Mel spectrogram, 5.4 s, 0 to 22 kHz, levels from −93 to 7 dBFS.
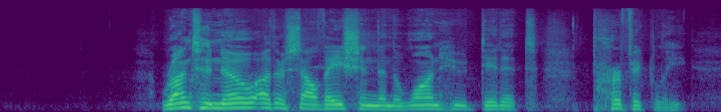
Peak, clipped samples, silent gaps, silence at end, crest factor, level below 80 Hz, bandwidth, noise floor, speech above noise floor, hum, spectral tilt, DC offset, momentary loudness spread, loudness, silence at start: -8 dBFS; under 0.1%; none; 0.3 s; 20 dB; -68 dBFS; 16 kHz; -79 dBFS; 53 dB; none; -5 dB/octave; under 0.1%; 19 LU; -26 LUFS; 1.2 s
